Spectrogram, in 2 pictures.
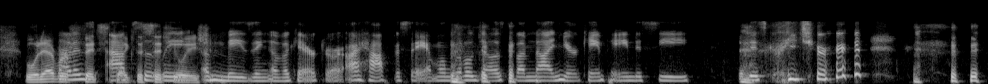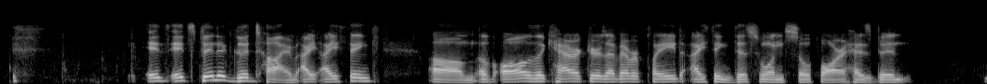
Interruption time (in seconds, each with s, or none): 0.6 s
